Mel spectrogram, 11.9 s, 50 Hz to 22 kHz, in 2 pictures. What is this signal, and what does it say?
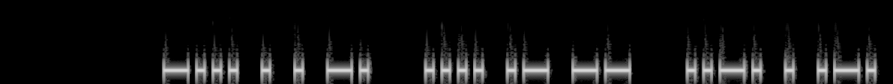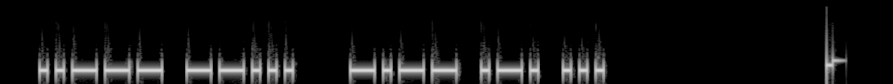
Morse code, heard as a keyed tone, about 22 wpm, 700 Hz. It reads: BEEN HAM FER 27 YRS
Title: Practice QSO - Exchange 3 - More Info - 22wpm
